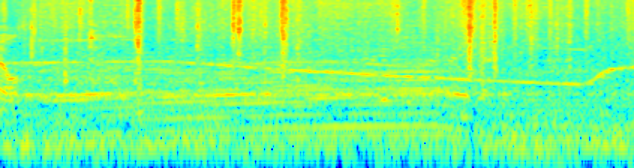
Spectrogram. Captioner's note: siren blaring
